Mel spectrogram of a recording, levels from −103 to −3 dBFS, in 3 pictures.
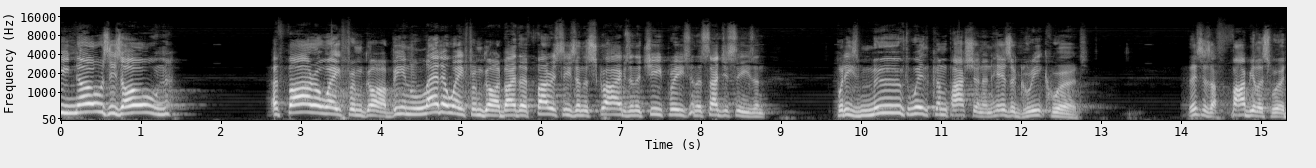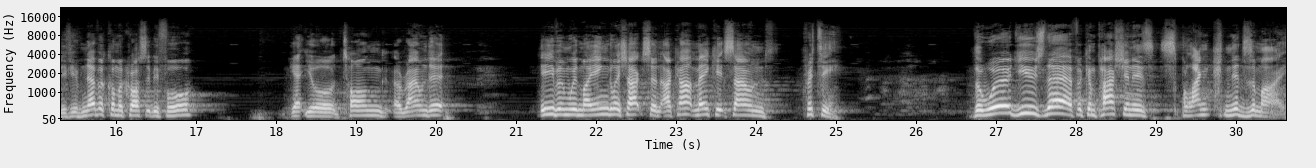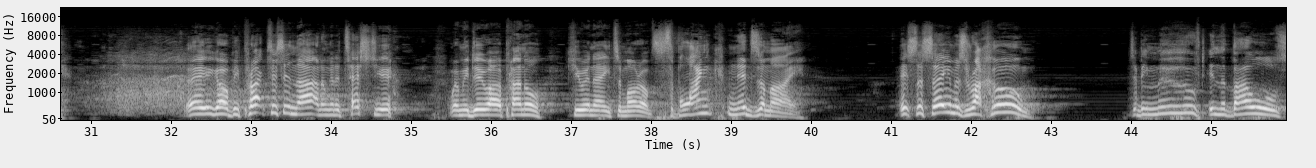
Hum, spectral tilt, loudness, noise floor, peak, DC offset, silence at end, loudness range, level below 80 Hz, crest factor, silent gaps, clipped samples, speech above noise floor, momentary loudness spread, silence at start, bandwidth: none; -5.5 dB/octave; -20 LUFS; -79 dBFS; -2 dBFS; under 0.1%; 0 s; 7 LU; -60 dBFS; 20 dB; none; under 0.1%; 60 dB; 12 LU; 0 s; 11.5 kHz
